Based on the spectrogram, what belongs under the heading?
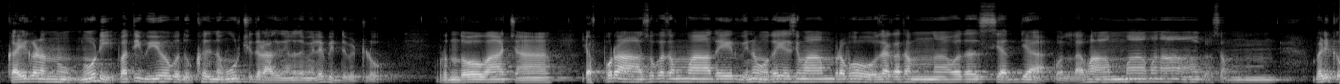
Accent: native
